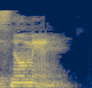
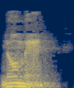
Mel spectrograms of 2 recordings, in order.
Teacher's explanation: trying to teach her to pronounce the full word and not leave off the S at the beginning · Shown in: first take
